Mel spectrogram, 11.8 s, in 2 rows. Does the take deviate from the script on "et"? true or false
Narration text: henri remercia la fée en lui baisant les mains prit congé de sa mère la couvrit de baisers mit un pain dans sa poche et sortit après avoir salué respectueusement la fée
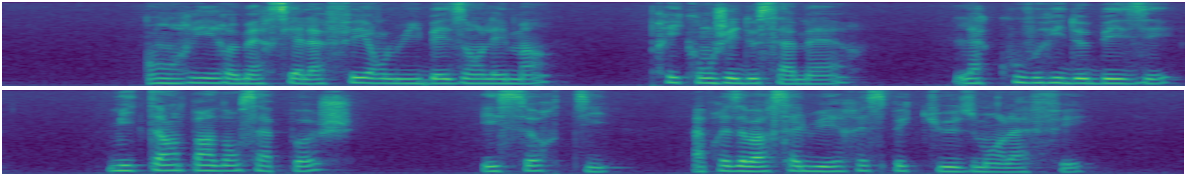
false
